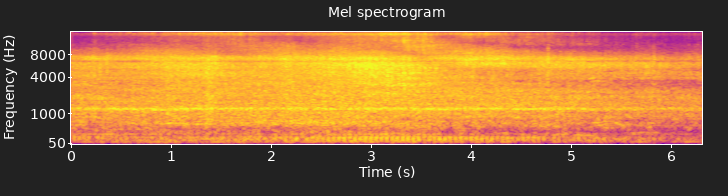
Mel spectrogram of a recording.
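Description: A motorbike drives past on the road.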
